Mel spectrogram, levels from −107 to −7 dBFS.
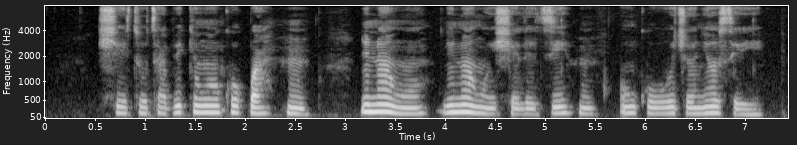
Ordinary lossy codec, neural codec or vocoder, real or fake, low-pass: none; none; real; none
